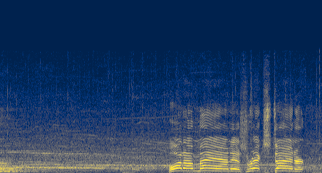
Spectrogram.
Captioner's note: crowd cheering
